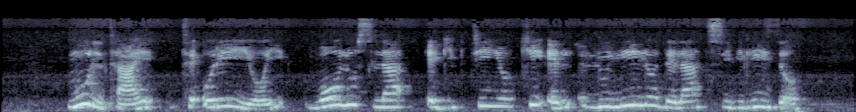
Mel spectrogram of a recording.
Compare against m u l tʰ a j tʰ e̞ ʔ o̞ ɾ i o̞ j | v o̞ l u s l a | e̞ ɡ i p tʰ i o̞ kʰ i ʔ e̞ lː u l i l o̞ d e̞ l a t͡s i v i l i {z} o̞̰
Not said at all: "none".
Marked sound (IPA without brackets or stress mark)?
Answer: z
